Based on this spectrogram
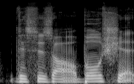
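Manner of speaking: put-on angry, drunk voice. Retelling a drunk, furious outburst from the night: imitating an angry drunk dad. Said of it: "my dad being super angry and drunk, freaking out".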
